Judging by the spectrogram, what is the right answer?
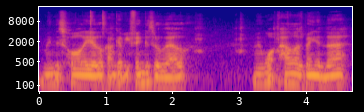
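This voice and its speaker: A middle-aged British hobbyist demonstrates a radio repair hands-on, rambling unscripted and casual, self-deprecating and a little sweary. His lowish voice is fast with fairly even intonation, and the audio is poor with slight background noise.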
